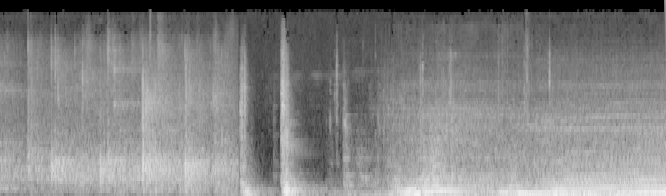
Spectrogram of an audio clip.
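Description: A few taps and a sharp thud, then a car engine starts, revs with a rising whine, and holds a loud, steady roar as it pulls away.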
